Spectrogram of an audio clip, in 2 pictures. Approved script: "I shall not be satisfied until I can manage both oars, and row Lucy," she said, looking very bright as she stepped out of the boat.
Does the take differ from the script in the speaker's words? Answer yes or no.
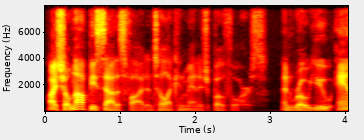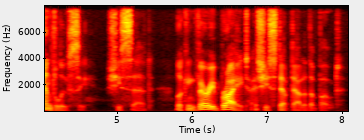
yes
